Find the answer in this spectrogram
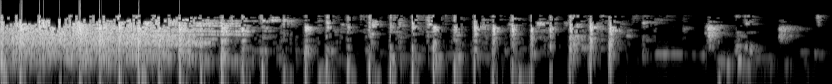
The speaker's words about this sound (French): Je veux les honorer ce matin Je pense qu'ils ont droit à une bonne main d'applaudissements.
